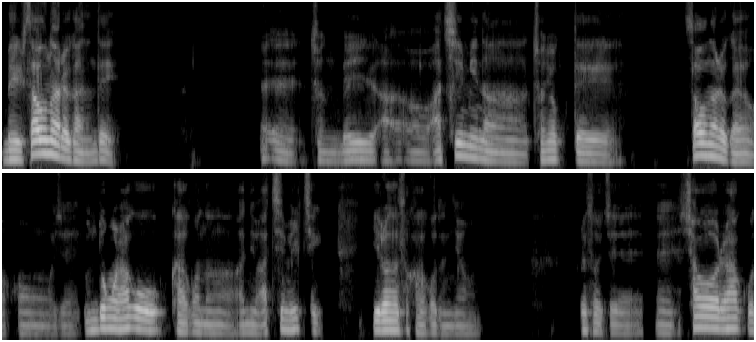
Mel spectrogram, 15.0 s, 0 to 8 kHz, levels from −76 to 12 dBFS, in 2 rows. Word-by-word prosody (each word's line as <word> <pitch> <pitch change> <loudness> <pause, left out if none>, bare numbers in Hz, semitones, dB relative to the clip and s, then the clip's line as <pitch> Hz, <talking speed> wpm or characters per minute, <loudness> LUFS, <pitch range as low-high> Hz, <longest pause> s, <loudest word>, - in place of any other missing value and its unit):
매일 125 +1 +2
사우나를 185 -4 +8
가는데 110 -1 -4 1.4
예예 110 -7 -10
전 105 -2 -12
매일 115 +1 -3
아 110 +2 -13
어 110 -2 -13
아침이나 115 - -2
저녁때 105 -6 -4 0.7
사우나를 165 -6 +4
가요. 100 -3 -4
어 90 -2 -13
이제 90 +1 -18
운동을 140 +3 +2
하고 130 -4 +4
가거나 100 -4 -7
아니면 95 -1 -8
아침에 130 +6 -4
일찍 125 -5 -8 0.5
일어나서 125 -1 +4
가거든요. 90 -4 -11 1.0
그래서 120 -3 -6
이제 95 -1 -12
예 95 -1 -11
샤워를 155 +1 +3
하고 135 -4 -1
110 Hz, 265 characters per minute, -21 LUFS, 100-130 Hz, 1.4 s, 사우나를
